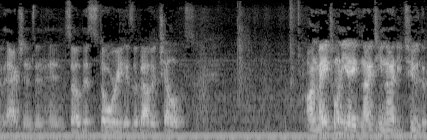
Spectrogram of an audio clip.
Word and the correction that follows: cellist: A cellist and the, am I saying that right, Sandy? Is it cellist? – Cellist.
